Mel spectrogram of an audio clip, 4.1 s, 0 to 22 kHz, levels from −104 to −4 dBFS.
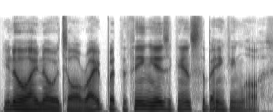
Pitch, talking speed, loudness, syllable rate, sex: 110 Hz, 220 wpm, -17 LUFS, 4.6 syllables/s, male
